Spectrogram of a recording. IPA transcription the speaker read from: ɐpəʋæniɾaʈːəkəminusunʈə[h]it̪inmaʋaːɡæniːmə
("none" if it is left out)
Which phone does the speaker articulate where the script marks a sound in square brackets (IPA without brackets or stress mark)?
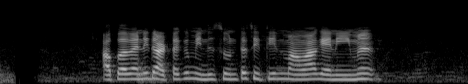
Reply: s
